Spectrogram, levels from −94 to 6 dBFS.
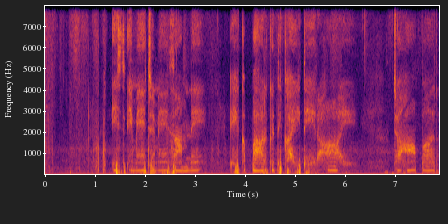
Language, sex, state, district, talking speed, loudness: Hindi, female, Rajasthan, Jaipur, 100 wpm, -22 LUFS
